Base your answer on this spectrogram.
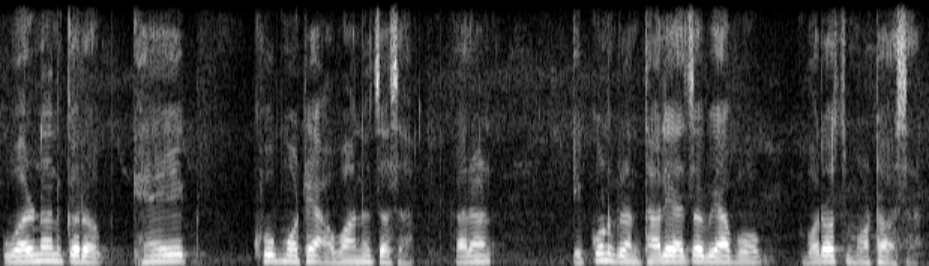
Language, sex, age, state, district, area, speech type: Goan Konkani, male, 45-60, Goa, Canacona, rural, spontaneous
